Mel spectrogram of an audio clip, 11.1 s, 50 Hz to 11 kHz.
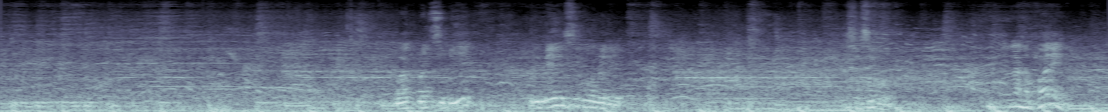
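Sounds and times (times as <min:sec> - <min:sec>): music with strong bass line: 0:00.0 - 0:11.0.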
